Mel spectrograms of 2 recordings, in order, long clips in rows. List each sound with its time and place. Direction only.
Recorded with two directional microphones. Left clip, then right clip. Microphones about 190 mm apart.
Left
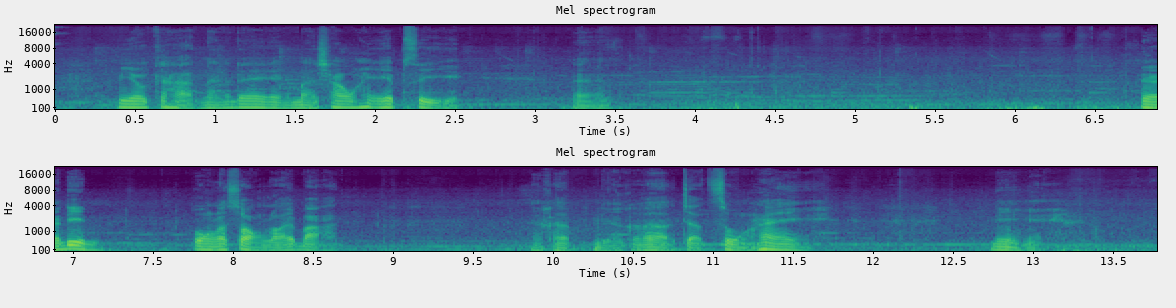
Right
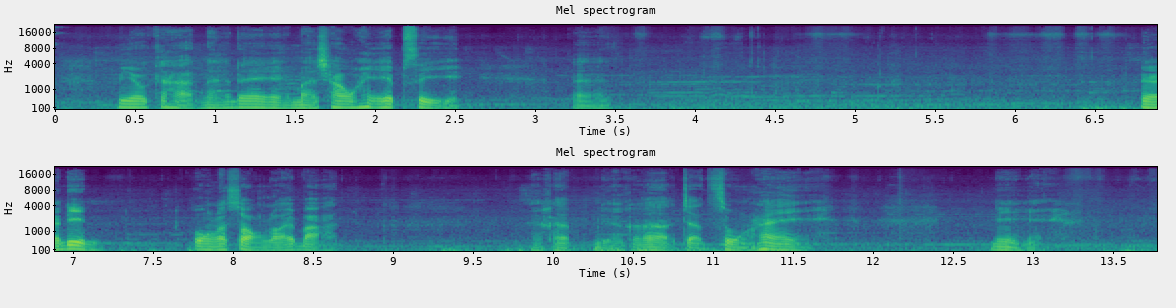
0.3 s speech: 5° left (ahead or behind)
6.7 s speech: 5° left (ahead or behind)
9.8 s speech: 10° left (ahead or behind)
12.7 s speech: 10° left (ahead or behind)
